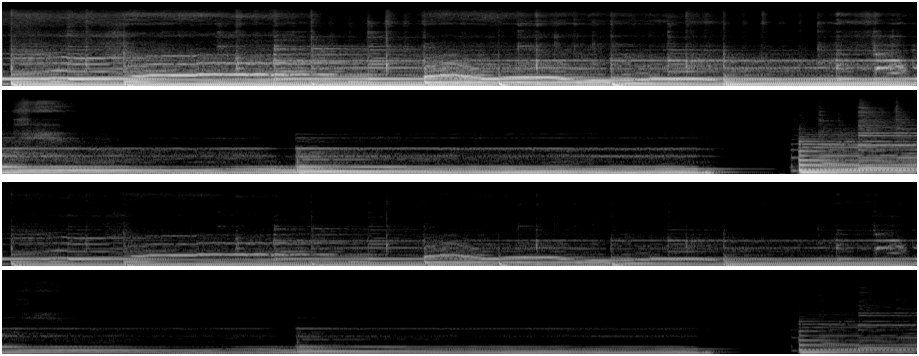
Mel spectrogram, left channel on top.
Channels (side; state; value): right; quieter; 15.4 dB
